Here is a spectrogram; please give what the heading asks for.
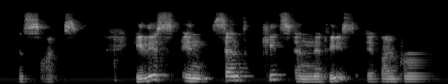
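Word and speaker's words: Saint Kitts and Nevis: He lives in St. Kitts and Nevis, if I'm pronouncing it correctly.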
